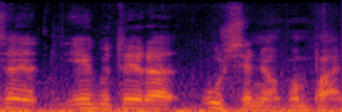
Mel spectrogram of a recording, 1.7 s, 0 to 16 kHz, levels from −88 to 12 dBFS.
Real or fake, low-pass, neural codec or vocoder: fake; 14.4 kHz; vocoder, 48 kHz, 128 mel bands, Vocos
